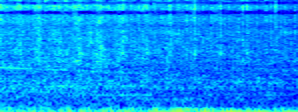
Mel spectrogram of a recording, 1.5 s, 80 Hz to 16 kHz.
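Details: Triumph TR6 straight-six with mechanical fuel injection (no throttle-position sensing, on fresh fuel): deep, even burble at idle with a steady beat and no knocks or misses. Healthy, smooth idle.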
